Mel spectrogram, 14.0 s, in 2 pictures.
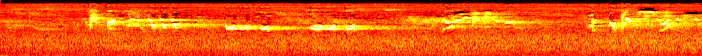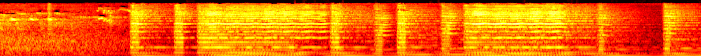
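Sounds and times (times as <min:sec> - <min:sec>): small birds chirping: 0:00.0 - 0:08.5
steady background noise: 0:00.0 - 0:08.8.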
